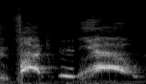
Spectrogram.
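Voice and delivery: very high mock scream. Nick screaming before storming upstairs, very high mock scream. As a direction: shriek it like a tantrum. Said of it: "he screams".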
